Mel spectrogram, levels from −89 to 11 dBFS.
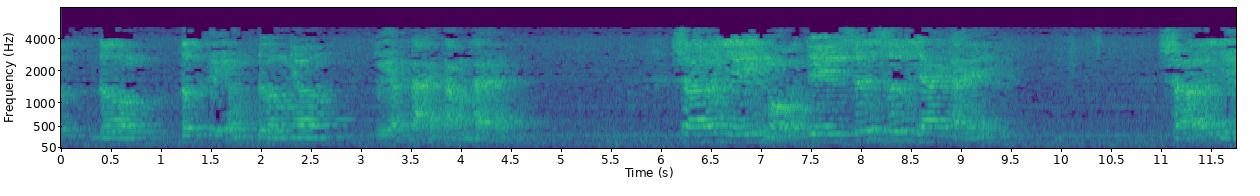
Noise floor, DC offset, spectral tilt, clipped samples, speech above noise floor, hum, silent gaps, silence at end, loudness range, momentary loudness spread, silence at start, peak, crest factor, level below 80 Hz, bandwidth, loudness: -42 dBFS; under 0.1%; -6.5 dB/octave; under 0.1%; 20 dB; none; none; 0 s; 7 LU; 23 LU; 0 s; -4 dBFS; 18 dB; -64 dBFS; 5.4 kHz; -19 LUFS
